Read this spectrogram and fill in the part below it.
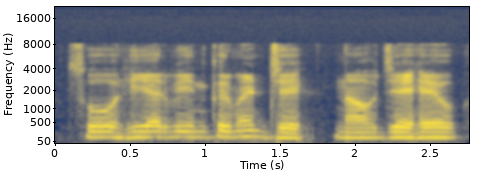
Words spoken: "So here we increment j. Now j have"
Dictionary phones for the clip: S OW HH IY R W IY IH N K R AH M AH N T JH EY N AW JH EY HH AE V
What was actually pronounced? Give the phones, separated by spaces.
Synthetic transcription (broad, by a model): S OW HH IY R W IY IH N K R AH M AH N T JH EY N AW JH EY HH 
